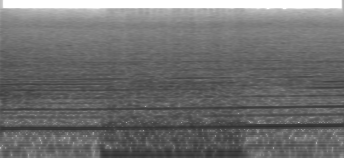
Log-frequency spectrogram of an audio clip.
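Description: Car tyres rumble loudly over a kerb.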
